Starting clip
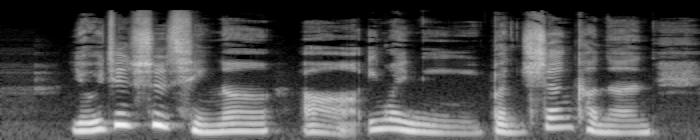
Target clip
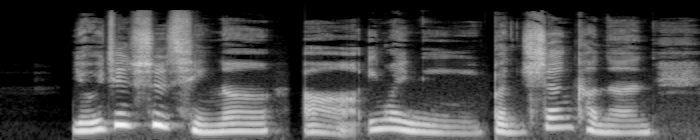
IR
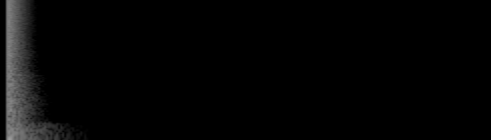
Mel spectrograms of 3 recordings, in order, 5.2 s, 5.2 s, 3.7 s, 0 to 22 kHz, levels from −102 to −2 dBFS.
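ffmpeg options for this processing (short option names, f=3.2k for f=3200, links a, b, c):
-af "agate=range=-26dB:threshold=-42dB:ratio=16:detection=peak"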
